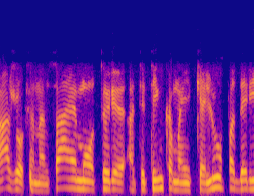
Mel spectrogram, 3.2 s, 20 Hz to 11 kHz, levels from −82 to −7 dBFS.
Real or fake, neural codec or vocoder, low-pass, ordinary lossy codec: real; none; 7.2 kHz; MP3, 48 kbps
